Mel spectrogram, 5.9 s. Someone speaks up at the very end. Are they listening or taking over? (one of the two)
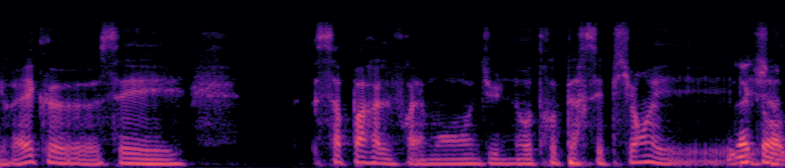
taking over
